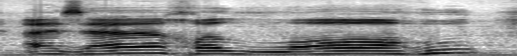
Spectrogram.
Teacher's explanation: میں نے غین کو بھی پر پڑھا کیونکہ غین حروف مستعلیہ میں سے ہے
